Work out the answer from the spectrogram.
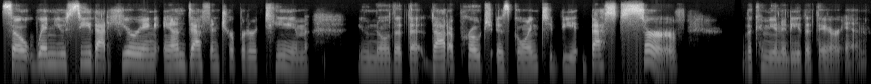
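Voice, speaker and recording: A woman interpreting for a panelist, speaking in first person in a measured, halting way with pauses. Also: sits low, steady tone, fairly bright tone, dry recording. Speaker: sign language voice interpreter for a panelist.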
